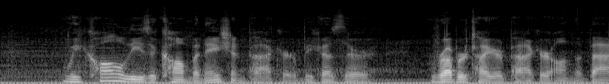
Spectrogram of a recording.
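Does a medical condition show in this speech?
No.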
